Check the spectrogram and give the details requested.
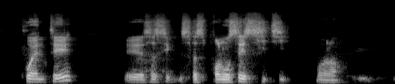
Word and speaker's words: Ceet: Donc on prononce bien City et pas comme certains, hein.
